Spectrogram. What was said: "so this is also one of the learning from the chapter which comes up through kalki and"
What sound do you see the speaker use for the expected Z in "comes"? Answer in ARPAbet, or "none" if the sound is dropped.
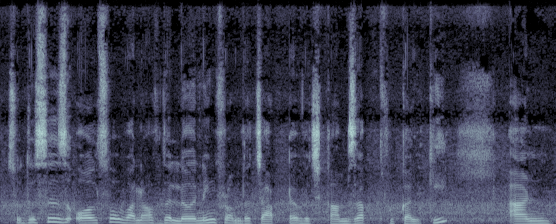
Z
